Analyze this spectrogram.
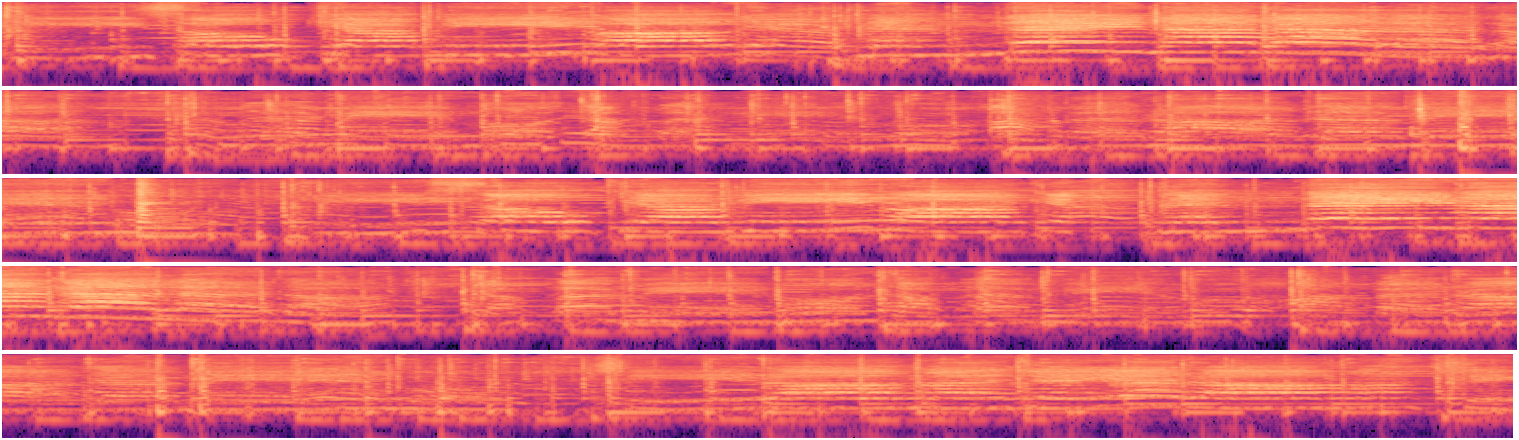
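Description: A children's choir singing a Carnatic song in unison, with gliding, ornamented melodic lines, accompanied by violin and by mridangam and ghatam drumming.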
